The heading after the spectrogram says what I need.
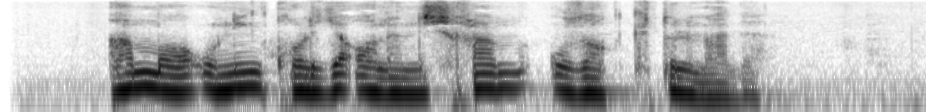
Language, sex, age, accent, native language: Uzbek, male, 18-24, Andijon, Uzbek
